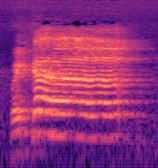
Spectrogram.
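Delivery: shouting at the sleeping puppet; loud wake-up shout. Shown as a demonstration. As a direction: yell into the trunk to wake him. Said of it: "You knocked harder".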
